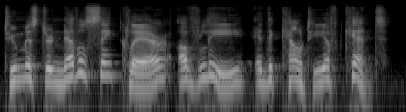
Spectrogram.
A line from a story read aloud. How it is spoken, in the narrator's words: he shouted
